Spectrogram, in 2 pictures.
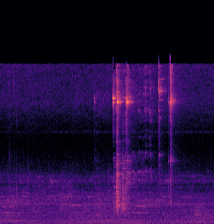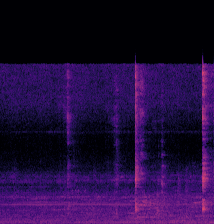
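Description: A steady low hum runs under a few light clicks of a steel fork against a china plate as food is cut and picked up, a small cluster about two and a half seconds in and one more near the end.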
